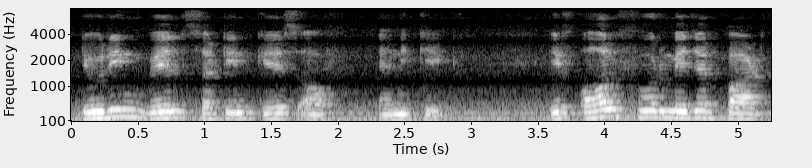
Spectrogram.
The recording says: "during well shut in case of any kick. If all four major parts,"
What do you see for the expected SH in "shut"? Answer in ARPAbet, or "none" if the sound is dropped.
S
